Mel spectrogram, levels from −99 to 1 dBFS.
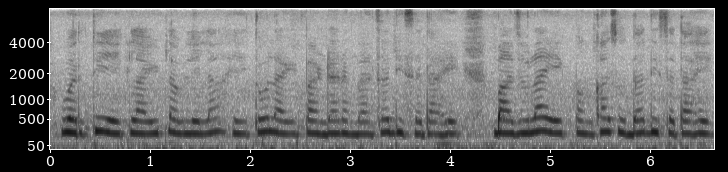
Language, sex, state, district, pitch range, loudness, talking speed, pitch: Marathi, female, Maharashtra, Dhule, 230-250 Hz, -20 LUFS, 155 wpm, 235 Hz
